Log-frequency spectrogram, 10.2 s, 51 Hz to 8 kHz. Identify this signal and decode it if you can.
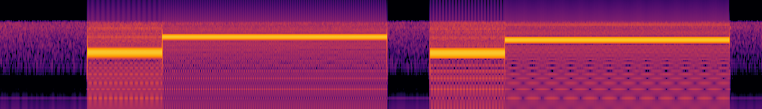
Two-tone page, heard as a one-second tone, then a three-second tone, about 710 then 1430 Hz, about 690 then 1250 Hz. It is heard from 1.2 to 9.8 s.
